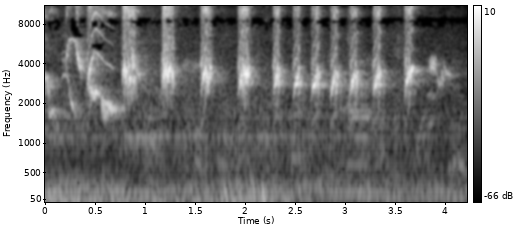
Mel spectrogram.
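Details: White-rumped shama in contest training. After a couple of quick slurred whistles it repeats a loud, sharp clicking note more than twice per second, with a low rumbling hum beneath.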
